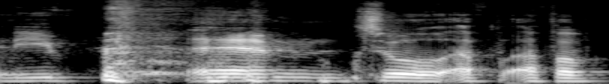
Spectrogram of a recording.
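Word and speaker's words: Niamh: I once called a girl Neve Niam when I read her name out once. Yeah, classic. I went, who the fuck's Niam? She was like, it's Neve. I was like, oh shit, sorry, Neve.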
